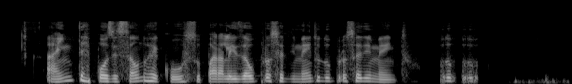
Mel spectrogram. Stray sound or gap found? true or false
true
